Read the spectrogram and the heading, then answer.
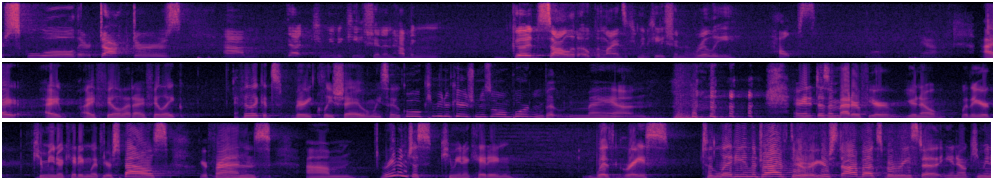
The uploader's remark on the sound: Listen in on our first live-recorded podcast. At our Summer Mama Mixer for their interviews in front of a live audience.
